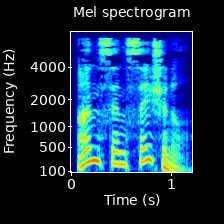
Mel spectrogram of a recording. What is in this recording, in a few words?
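"unsensational", British English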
